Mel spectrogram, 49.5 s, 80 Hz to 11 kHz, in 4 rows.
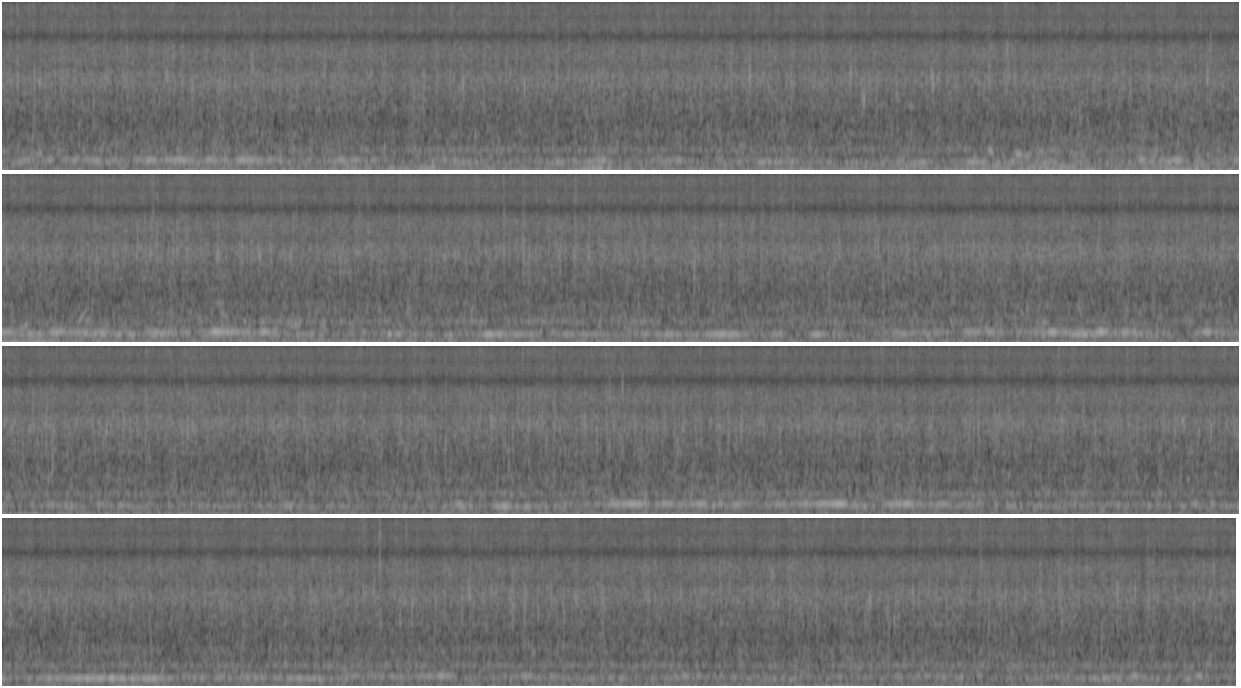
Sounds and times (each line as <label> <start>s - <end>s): fountain 0.0s - 49.4s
